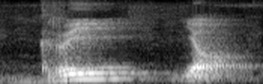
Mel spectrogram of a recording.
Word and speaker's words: Griya: kromo tengahnya atap rumahnya adalah Griyo ya tulisannya Apakah Griya ya tetap bacanya Trio tulisannya tetap Griya terus bahasa kromo inggilnya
